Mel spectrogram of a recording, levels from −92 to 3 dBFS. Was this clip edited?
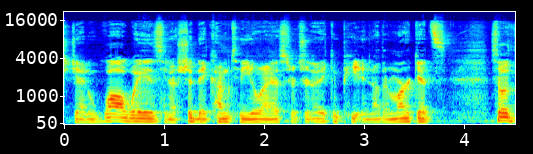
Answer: no; 0 cuts

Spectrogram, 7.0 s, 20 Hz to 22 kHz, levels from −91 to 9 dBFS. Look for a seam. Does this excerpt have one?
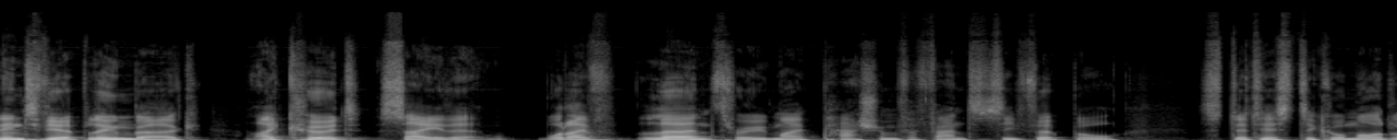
yes; 1 cut; at 1.2 s

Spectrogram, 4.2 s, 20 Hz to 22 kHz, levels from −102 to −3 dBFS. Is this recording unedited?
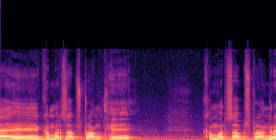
yes; 0 cuts

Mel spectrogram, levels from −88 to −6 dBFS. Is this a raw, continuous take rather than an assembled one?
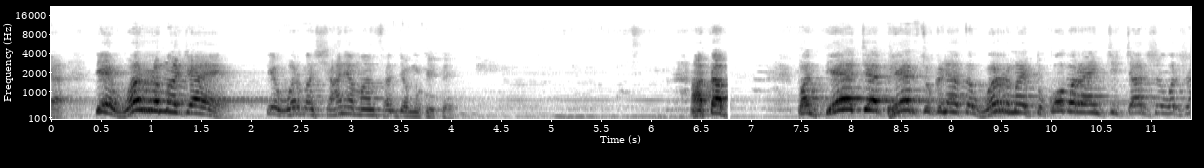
no; 1 cut; at 6.8 s

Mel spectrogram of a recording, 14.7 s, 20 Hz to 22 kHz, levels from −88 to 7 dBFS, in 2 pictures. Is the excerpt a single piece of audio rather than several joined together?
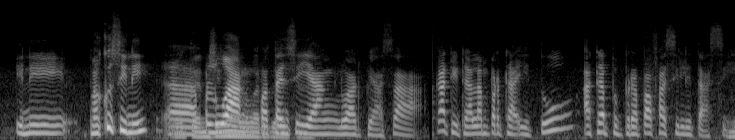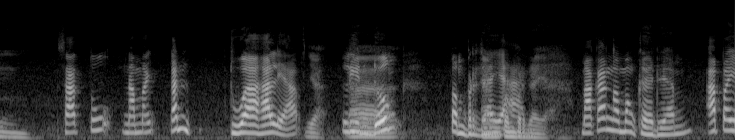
no; 1 cut; at 4.3 s

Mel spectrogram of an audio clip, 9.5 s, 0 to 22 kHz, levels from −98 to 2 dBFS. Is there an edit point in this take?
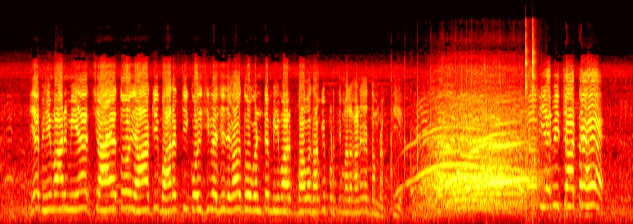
yes; 1 cut; at 8.0 s

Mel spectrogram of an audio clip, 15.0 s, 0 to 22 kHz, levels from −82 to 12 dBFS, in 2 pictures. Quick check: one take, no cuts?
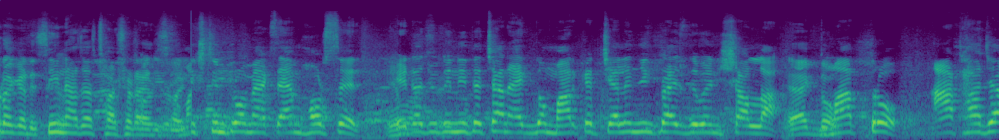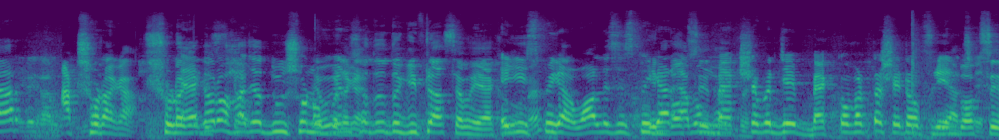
no; 2 cuts; at 1.5 s, 8.6 s

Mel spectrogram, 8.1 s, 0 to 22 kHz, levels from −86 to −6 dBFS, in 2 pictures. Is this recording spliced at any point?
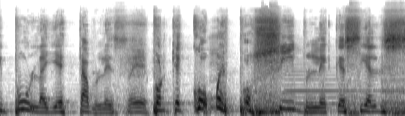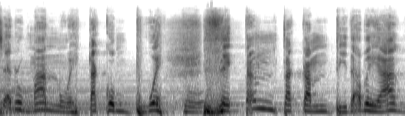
yes; 2 cuts; at 1.3 s, 5.8 s

